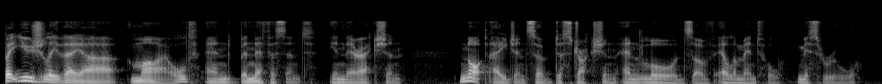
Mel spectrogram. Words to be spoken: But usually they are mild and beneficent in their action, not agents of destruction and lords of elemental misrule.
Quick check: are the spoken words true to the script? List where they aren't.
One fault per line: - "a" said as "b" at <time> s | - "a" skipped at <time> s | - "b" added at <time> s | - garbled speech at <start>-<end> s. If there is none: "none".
none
